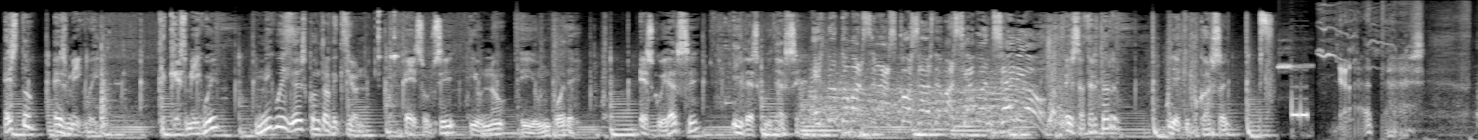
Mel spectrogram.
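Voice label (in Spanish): generico España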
